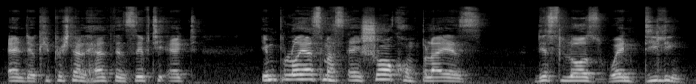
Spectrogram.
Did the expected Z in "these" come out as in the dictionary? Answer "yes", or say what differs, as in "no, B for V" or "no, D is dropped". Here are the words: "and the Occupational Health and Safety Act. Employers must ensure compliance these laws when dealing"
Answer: no, S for Z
